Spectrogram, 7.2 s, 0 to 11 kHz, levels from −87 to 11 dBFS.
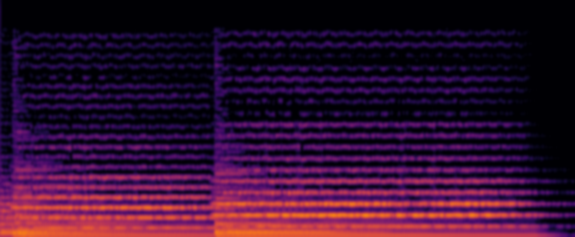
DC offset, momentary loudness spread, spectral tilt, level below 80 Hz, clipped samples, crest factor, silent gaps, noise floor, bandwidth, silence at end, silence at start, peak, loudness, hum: under 0.1%; 8 LU; -7.5 dB/octave; -60 dBFS; under 0.1%; 14 dB; none; -44 dBFS; 9.8 kHz; 0.35 s; 0 s; -8 dBFS; -20 LUFS; none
